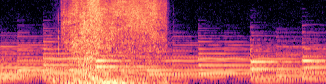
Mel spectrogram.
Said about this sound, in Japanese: ねえ、こっちは？大きい封筒も開けていいの？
